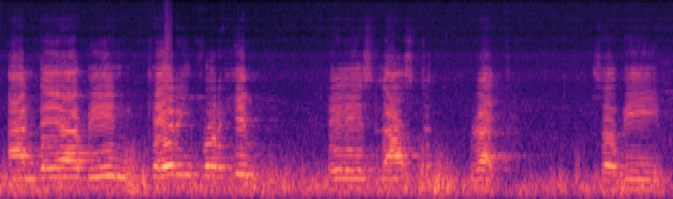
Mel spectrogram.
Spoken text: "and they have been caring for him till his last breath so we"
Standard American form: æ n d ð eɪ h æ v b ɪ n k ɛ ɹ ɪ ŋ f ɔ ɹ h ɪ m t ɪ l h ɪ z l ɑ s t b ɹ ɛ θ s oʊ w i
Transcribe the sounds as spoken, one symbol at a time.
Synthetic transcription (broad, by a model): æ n d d eɪ h æ v b ɪ n k ɛ ɹ ɪ ŋ f ɔ ɹ h ɪ m t ɪ l h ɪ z l ɑ s t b ɹ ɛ t s oʊ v i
